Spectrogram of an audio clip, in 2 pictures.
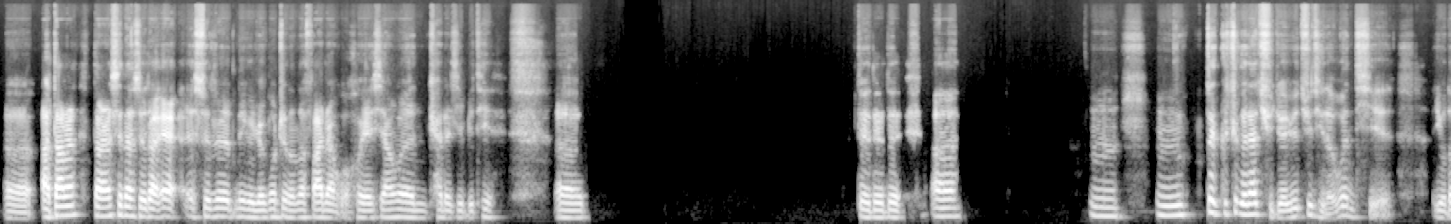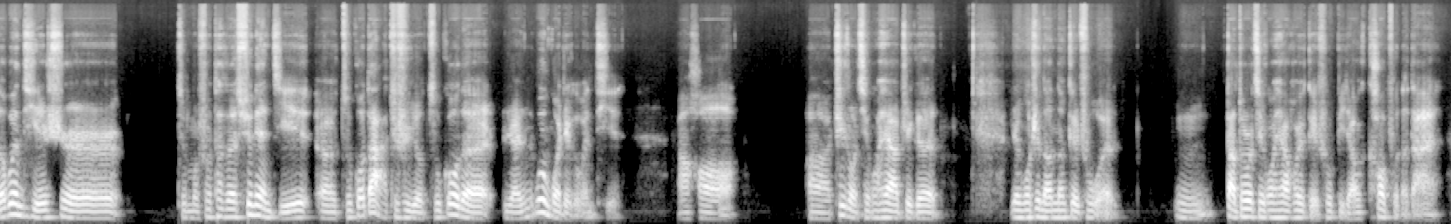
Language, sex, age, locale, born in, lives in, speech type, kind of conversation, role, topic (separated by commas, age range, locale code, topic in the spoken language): Chinese, male, 30-34, zh-CN, China, Germany, conversation, unstructured, none, 你觉得在学习中遇到挫折时该怎么办？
